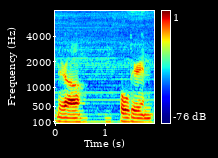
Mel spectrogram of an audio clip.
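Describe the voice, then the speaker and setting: A man in his fifties chats as he tattoos, a rambling, laughing storyteller. His voice sits a little low, and a faint hum runs under the talk on his lapel mic. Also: monotone, slow. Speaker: tattoo artist and podcast host. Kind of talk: casual chat. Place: tattoo studio.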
